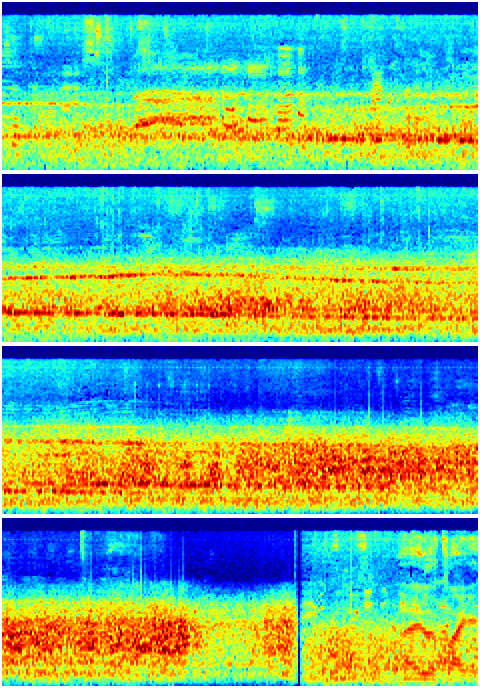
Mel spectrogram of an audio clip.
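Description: Tanker aircraft pass over Lake Burley Griffin in Canberra during the RAAF centenary flypast, a loud, steady jet-engine roar that holds for nearly twenty seconds before dipping briefly near the end.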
